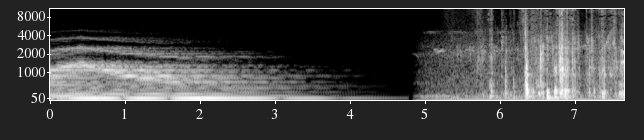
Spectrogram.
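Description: A low, sustained humming tone fades out, then a burst of rough pig grunting and snuffling at morning feeding, at 6:30 in Moisei, a small village in the Romanian Carpathians, fills the last few seconds, busy and uneven with no talking.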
